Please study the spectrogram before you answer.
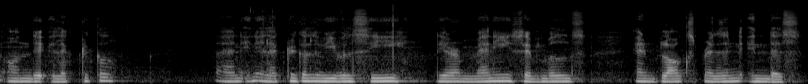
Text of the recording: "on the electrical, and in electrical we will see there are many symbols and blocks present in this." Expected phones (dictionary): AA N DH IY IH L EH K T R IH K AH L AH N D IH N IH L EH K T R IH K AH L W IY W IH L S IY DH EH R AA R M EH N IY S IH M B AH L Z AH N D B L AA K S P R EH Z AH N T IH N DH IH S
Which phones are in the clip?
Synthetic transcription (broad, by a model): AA N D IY IH L EH K T R IH K AH L AH N D IH N IH L EH K T R IH K AH L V IY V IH L S IY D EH R AA R M EH N IY S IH M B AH L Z AH N D B L AA K S P R EH Z AH N T IH N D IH S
